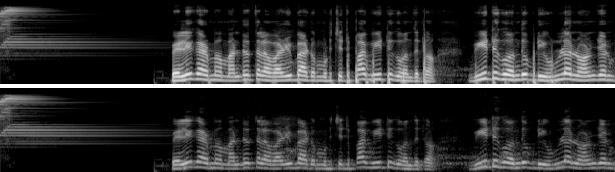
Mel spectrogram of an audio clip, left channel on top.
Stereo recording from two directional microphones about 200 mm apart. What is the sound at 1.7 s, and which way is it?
Speech, 50° left (ahead or behind).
